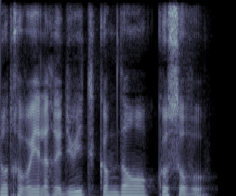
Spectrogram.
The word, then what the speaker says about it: Kosovo: voyelle réduite comme dans Kosovo. Mais le son V n'existe pas en japonais et le plus souvent, ce mot est prononcé et écrit Kosobo.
